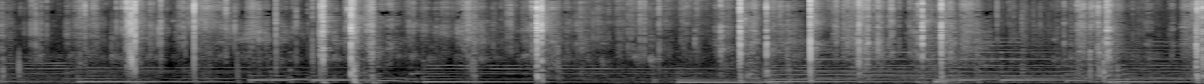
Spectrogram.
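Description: Paper crinkling and crackling, with some tearing, as a tightly sealed paper packet is worked open by hand, in scattered sharp crackles. Soft background music with slow, steady low notes runs underneath.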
